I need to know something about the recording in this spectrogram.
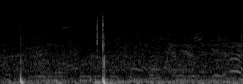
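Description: Two hits on a volleyball by hand, about a second apart: a dull thud, then a sharper smack.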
